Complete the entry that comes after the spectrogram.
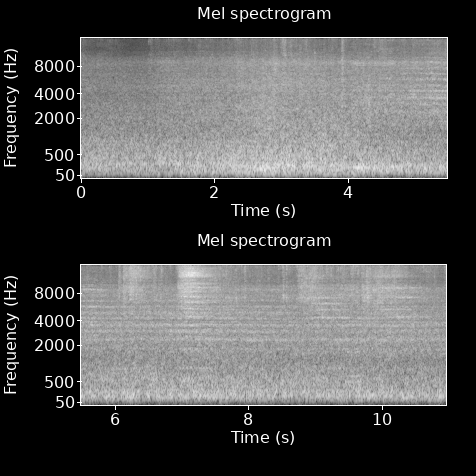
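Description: Diesel locomotive running slowly past, followed by its coaches rolling by with steady wheel and rail noise. Loudest as the locomotive goes past about two to four seconds in, with brief high-pitched wheel squeals around six seconds and again near nine seconds.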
